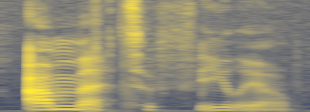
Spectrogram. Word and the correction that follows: apotemnophilia: No, I, oh no, I'm saying it wrong. Apotemnophilia. – Apotemnophilia.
